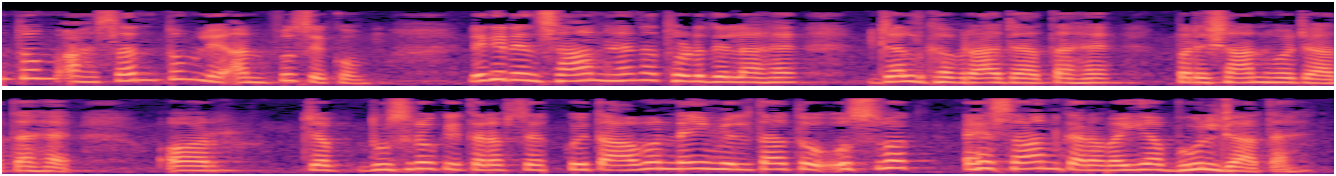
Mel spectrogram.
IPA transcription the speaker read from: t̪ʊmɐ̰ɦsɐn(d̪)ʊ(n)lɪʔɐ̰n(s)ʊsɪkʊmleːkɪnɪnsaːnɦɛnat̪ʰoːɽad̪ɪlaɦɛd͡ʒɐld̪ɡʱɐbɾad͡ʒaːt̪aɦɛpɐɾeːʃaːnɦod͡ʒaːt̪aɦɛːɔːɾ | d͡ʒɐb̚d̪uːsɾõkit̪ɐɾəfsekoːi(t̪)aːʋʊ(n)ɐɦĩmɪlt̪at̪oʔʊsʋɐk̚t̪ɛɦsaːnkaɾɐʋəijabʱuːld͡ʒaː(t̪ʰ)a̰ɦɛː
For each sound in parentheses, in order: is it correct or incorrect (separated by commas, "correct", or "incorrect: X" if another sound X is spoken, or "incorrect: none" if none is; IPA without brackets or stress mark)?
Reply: incorrect: t̪, incorrect: m, incorrect: f, correct, incorrect: nː, incorrect: t̪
